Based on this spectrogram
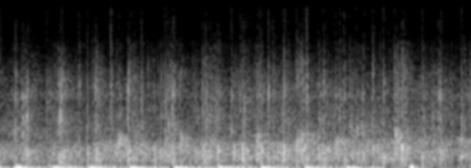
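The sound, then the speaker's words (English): A crowd claps steadily in a dense, even round of applause for the young people who asked the questions, many hands overlapping into a continuous patter with a few sharper individual claps standing out. “They did a heck of a job here asking us questions, and I think they deserve a round of applause, too, you know?”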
